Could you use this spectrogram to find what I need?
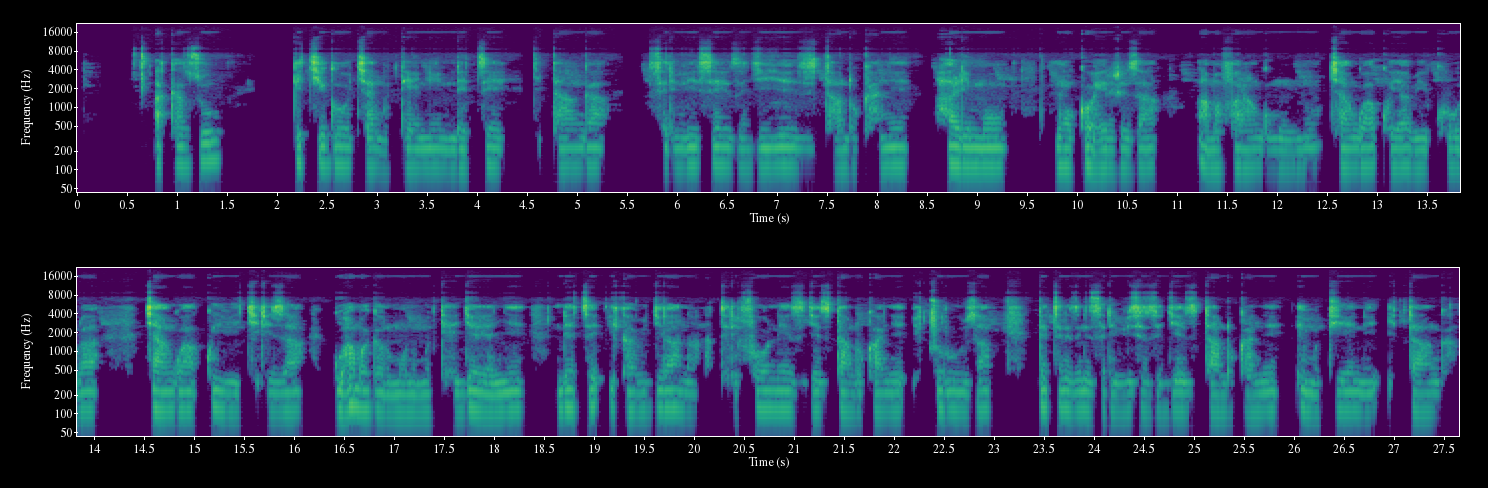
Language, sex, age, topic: Kinyarwanda, male, 18-24, finance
